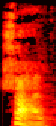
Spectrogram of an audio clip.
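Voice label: "sal", Hungarian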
